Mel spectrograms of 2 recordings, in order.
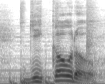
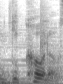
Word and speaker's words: Geekoto: That's kind of how I pronounce it because it's geek and then oto. So I'm thinking it's like Geekoto.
